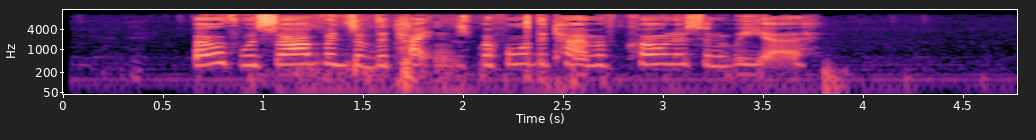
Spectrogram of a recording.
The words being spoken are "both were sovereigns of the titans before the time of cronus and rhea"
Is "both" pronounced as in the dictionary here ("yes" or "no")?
yes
